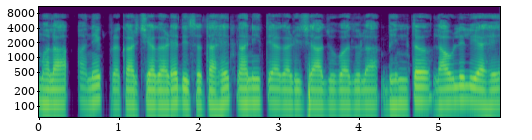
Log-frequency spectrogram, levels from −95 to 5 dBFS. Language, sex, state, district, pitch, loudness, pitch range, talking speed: Marathi, male, Maharashtra, Sindhudurg, 115 Hz, -19 LUFS, 110-120 Hz, 135 wpm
